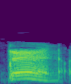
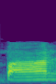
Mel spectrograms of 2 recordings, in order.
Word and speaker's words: Bön: Before Buddhism before Buddhism was introduced, they believed in a religion, a cult, a shamanistic cult called Bön. Some had pronounced Bon religion or Bone religion.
